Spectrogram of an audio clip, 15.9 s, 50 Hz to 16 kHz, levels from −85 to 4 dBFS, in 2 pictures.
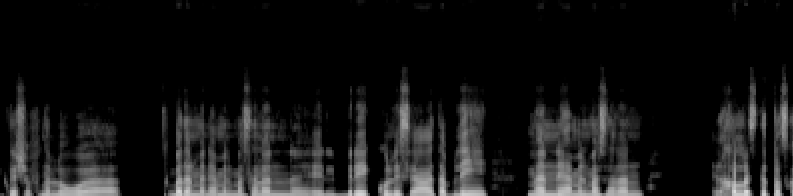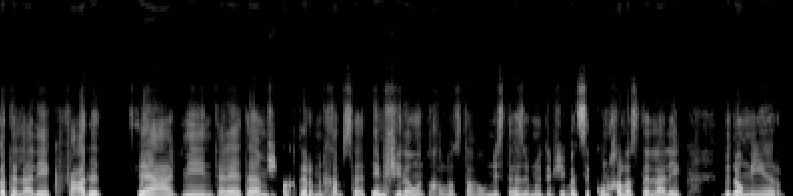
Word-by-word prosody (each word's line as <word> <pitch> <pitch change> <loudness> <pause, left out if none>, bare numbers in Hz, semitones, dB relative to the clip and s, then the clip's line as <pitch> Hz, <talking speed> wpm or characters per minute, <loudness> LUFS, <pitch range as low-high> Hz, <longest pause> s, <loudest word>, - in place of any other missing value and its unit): إكتشَفنا 120 +1 -6
اللي 105 0 -4
هو 100 -4 -2 0.5
بدل 110 +3 +4
ما 110 -2 -4
نعمل 115 +1 -5
مثلًا 110 -3 -4 0.3
الbreak 100 +7 +1
كل 110 -1 -1
ساعة 110 0 0
طب 110 0 -1
ليه، 170 +6 +2 0.4
ما 110 +2 +3
نعمل 145 +5 0
مثلًا 155 +1 -2 0.8
خلّصت 150 +5 +4
التاسكات 145 +3 +2
اللي 105 - +1
عليك 130 +9 +1
في - - -3
عدد 145 +1 +6 0.3
ساعة، 130 -6 +5
2، 125 0 -2
3، 135 +5 +3
مش 130 -1 -3
أكتر 145 -7 +2
من 115 -1 -8
5 155 0 -3
تمشي 205 - +1
لو 125 +4 +1
أنت 155 - -14
خلّصتها، 100 +5 -8
وبنستأذن 110 +7 -4
منُه 140 - -6
وتمشي 160 +5 -6
بس 170 -3 +1
تكون 200 +4 -3
خلّصت 180 +3 +2
اللي 115 -5 +1
عليك 140 +8 0 0.4
بضمير 145 +7 +2
125 Hz, 155 wpm, -23 LUFS, 110-150 Hz, 0.8 s, عدد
